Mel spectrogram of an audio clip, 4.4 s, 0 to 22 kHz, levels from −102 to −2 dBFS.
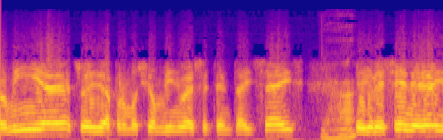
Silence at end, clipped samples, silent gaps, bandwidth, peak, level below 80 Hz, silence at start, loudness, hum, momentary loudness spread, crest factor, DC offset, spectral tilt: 0 s; under 0.1%; none; 8.2 kHz; 0 dBFS; -42 dBFS; 0 s; -12 LUFS; none; 9 LU; 12 dB; under 0.1%; -6.5 dB/octave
